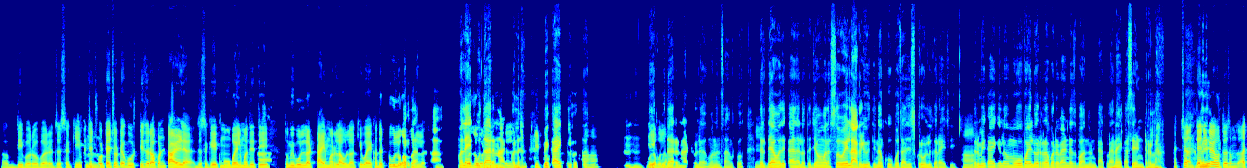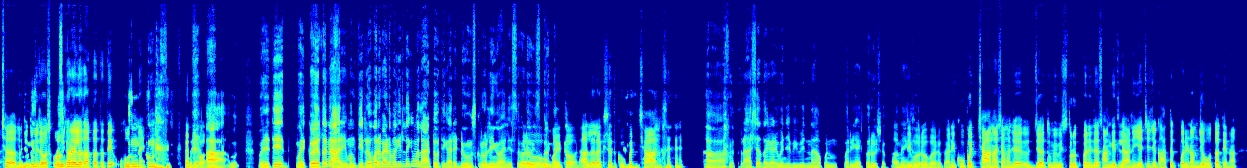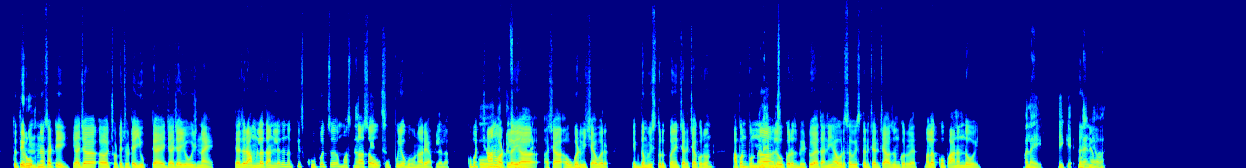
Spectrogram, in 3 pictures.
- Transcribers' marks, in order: in English: "टूल"; laughing while speaking: "आठवलं"; distorted speech; in English: "डिजिटल डिटॉक्स"; tapping; in English: "स्क्रोल"; laughing while speaking: "नाही का सेंटरला"; in English: "स्क्रोल"; unintelligible speech; laugh; laughing while speaking: "अरे वाह!"; in English: "डूम स्क्रोलिंग"; laughing while speaking: "सोडो इस्को नाही का?"; in Hindi: "सोडो इस्को"; "छोडो" said as "सोडो"; in English: "ओह माय गॉड"; chuckle
- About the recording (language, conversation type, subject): Marathi, podcast, डूमस्क्रोलिंगची सवय सोडण्यासाठी तुम्ही काय केलं किंवा काय सुचवाल?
